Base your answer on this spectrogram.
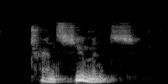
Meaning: The seasonal movement of grazing livestock (especially cattle, sheep, or goats) to new pastures which may be quite distant; alpine and nonalpine versions of such movement exist
- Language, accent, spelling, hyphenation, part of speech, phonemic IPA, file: English, Southern England, transhumance, trans‧hu‧mance, noun, /tɹænzˈhjuːməns/, LL-Q1860 (eng)-transhumance.wav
